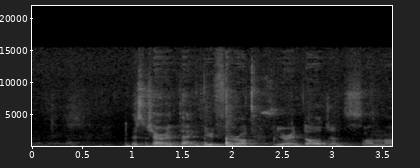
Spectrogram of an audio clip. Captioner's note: off microphone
